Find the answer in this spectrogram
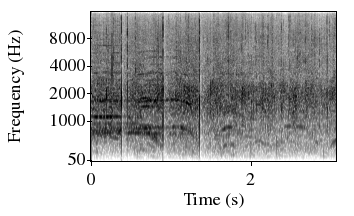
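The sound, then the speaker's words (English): A crowd gives a standing ovation to young people aged 13 to 28 on stage. The applause is loud and sustained, with a voice calling out over it and a few sharp knocks. “some of these people up here have never gotten a standing ovation. This is the first time.”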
